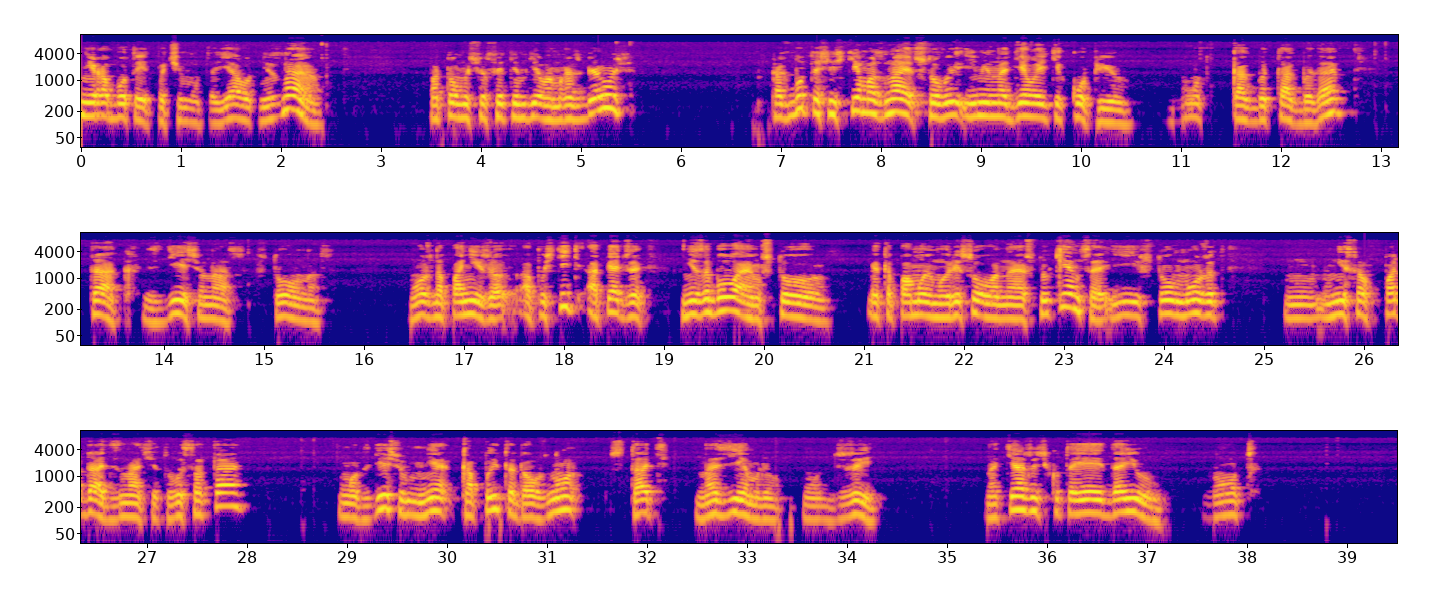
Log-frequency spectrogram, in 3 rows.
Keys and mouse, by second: 5.5 click, 6.6 g, 11.1 click, 14.9-17.2 drag, 28.5 click, 30.3 r, 32.1 click, 33.3 g, 38.6 click.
